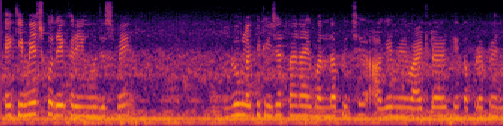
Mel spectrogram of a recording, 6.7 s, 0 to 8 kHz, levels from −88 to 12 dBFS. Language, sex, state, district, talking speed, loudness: Hindi, female, Chhattisgarh, Raipur, 215 wpm, -15 LUFS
